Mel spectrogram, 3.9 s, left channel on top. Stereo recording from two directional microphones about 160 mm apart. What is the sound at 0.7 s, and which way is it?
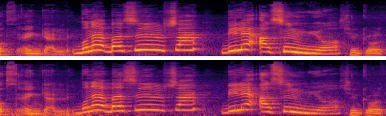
A woman's voice, 35° left (ahead or behind).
